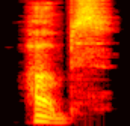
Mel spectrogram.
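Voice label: "hubs", Australian English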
